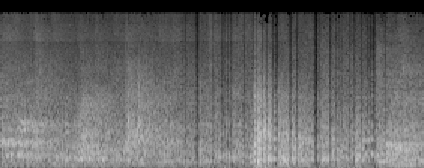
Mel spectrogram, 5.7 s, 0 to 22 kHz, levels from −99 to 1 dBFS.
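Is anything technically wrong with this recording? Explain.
Yes, there's a run of repeated packet loss, giving that robotic sound, from about 2.41 s to 5.14 s. Over that stretch the stream keeps dropping or delaying chunks of audio, sometimes for as long as 51 ms at a time. Each hole gets papered over by stretching the last bit of sound, then another hole arrives right after. About a quarter of the span ends up filled in this way, so it comes across as choppy, with bits of the sound missing.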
